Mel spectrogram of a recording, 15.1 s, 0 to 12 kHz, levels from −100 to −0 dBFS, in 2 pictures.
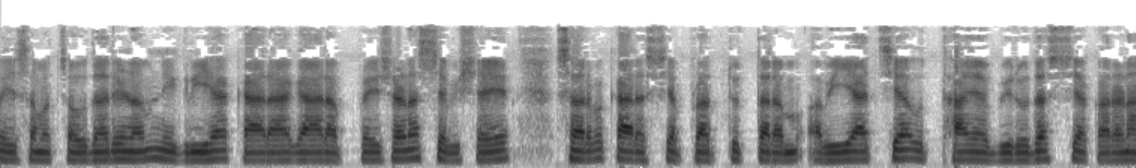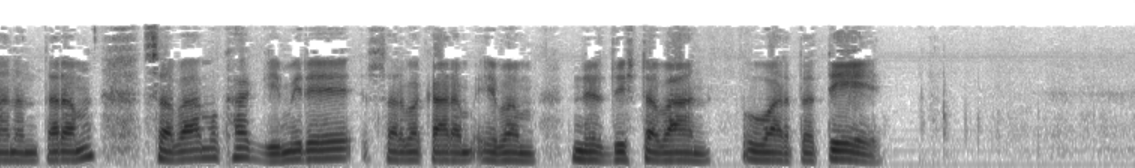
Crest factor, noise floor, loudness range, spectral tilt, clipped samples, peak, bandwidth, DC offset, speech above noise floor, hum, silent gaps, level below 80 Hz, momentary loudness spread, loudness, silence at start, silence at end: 18 dB; -57 dBFS; 1 LU; -5.5 dB/octave; under 0.1%; -4 dBFS; 7.8 kHz; under 0.1%; 35 dB; none; none; -62 dBFS; 5 LU; -22 LUFS; 0 s; 1.7 s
